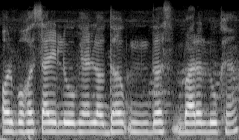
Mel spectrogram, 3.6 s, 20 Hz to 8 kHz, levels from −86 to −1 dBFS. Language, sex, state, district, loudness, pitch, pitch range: Hindi, female, Odisha, Sambalpur, -14 LUFS, 200 Hz, 195-205 Hz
